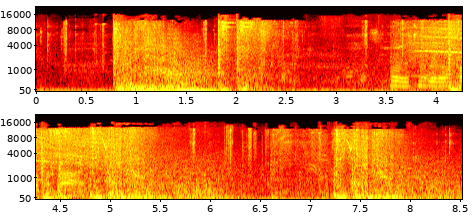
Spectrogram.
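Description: Gunfire bursts loudly in quick shots.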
